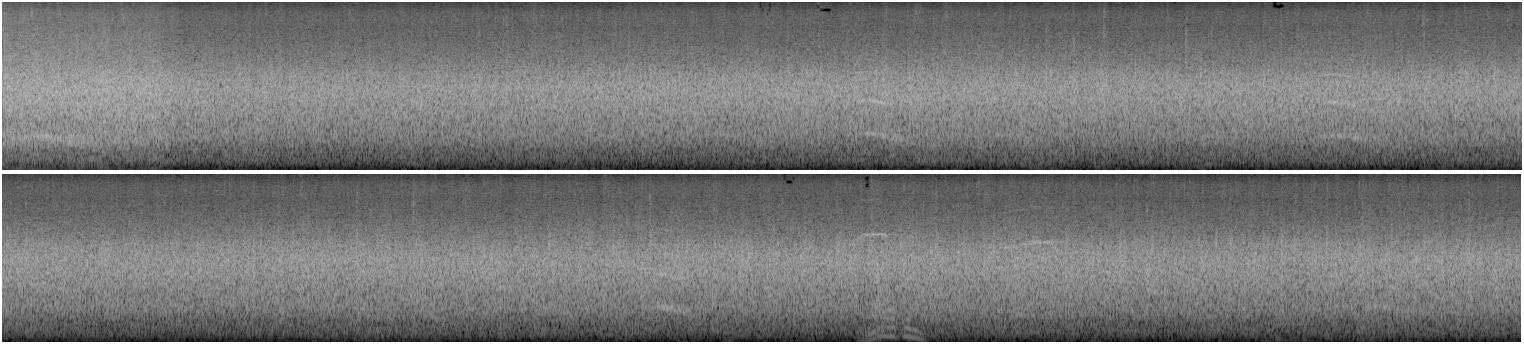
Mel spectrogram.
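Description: Sustained applause from a large audience of members of Congress, starting abruptly, loudest for the first couple of seconds and then steady, with a few faint voices calling out within it.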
